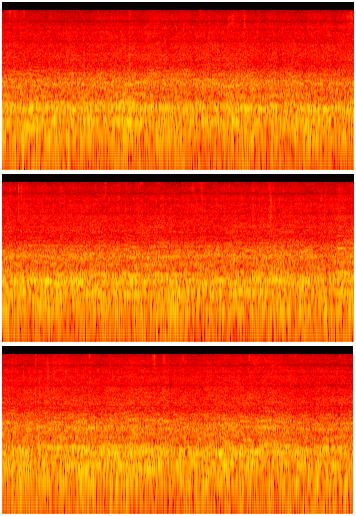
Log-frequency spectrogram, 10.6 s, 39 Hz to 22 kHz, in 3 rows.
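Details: Apiary scene from 20 July 2020 with honey bees collecting honey: a continuous low hum of a crowd of bees, even and droning, over a constant soft hiss.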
